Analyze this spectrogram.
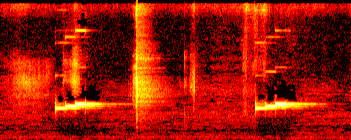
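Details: Repeating high electronic alarm tones with a click between them from a Terumo infusion pump: an air-in-line alarm.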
